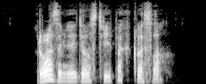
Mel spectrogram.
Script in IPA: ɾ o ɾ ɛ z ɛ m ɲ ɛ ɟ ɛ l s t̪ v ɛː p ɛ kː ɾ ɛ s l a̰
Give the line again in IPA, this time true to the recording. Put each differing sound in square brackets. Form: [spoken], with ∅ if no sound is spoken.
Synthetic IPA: ɾ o [l] ɛ z ɛ m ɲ ɛ ɟ ɛ l s t̪ v [iː] p [a] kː [l] ɛ s l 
